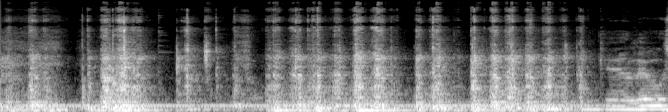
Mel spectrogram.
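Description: A hacksaw cutting a groove into a pipe olive makes short, close rasping strokes in an uneven rhythm, fairly quiet and continuous.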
